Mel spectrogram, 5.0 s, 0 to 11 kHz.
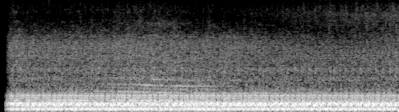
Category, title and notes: Sound effects > Other mechanisms, engines, machines
clip prätkä (17)
Ducati, Motorcycle, Supersport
